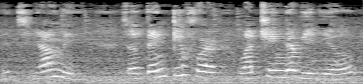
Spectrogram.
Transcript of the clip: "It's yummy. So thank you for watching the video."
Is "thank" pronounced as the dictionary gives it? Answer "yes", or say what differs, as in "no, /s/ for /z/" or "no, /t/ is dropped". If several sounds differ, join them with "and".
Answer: no, /t/ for /θ/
